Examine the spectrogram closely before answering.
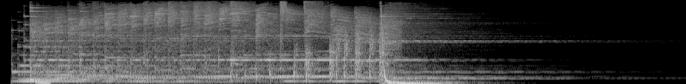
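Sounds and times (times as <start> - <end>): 
Christmas theme ident: 0.1 - 5.5.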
